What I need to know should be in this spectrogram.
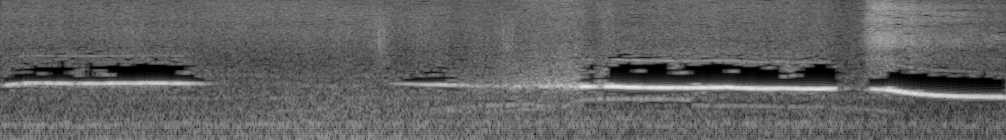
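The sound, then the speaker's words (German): Wind whistling over the rocks of an island: thin, high, sustained whistles that drift slightly downward in pitch, layered over a constant low rushing rumble. “Der Wind pfiff einsam über die Felsen der Fasteninsel.”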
